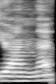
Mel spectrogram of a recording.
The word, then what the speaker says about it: Joanna: already know my name is my name is Johanna this is actually how you pronounce my name in my English in my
